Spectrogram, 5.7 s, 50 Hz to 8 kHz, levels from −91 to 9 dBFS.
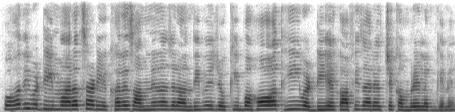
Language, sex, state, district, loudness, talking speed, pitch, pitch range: Punjabi, female, Punjab, Fazilka, -15 LUFS, 240 wpm, 260 Hz, 245-275 Hz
